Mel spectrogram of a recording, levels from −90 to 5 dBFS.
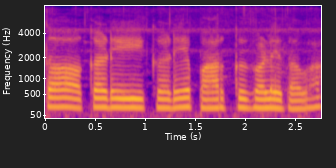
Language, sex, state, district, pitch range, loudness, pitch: Kannada, male, Karnataka, Raichur, 185-200 Hz, -14 LUFS, 195 Hz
